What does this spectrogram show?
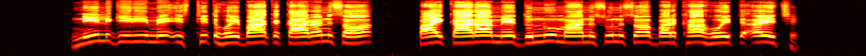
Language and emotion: Maithili, neutral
